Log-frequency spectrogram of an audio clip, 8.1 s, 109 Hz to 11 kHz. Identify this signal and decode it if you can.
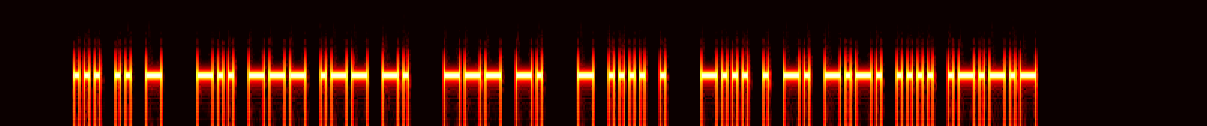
Morse code, heard as a keyed tone, about 34 wpm, 700 Hz. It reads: SIT DOWN ON THE BENCH.
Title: Sentences from Top 1400 Words 35wpm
